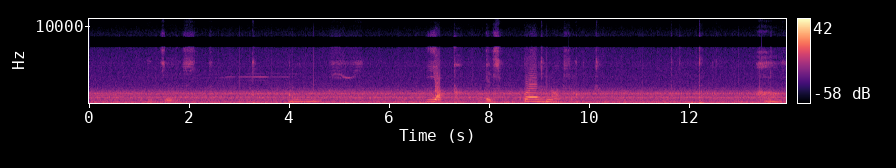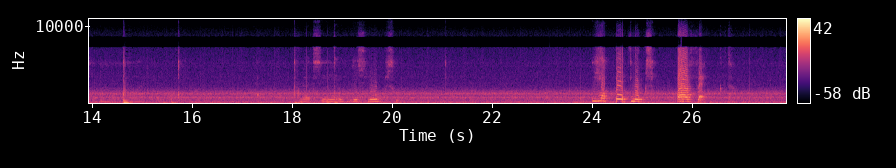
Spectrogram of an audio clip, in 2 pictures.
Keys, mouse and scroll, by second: 3.2 middle click, 9.0 middle click, 12.0 space, 12.6 click, 15.6 middle click, 17.9 KP_0, 18.6 space.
